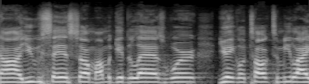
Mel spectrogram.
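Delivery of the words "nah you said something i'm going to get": plain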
